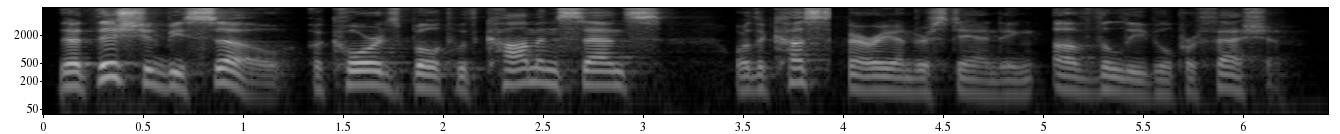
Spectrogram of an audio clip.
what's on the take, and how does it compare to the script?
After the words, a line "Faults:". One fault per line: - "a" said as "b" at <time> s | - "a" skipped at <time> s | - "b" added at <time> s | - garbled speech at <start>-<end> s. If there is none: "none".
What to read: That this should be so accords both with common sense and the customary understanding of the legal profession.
That this should be so accords both with common sense or the customary understanding of the legal profession.
Faults:
- "and" said as "or" at 3.5 s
